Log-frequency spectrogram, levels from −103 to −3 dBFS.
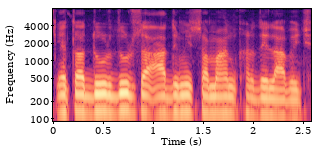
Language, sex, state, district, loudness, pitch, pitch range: Maithili, male, Bihar, Supaul, -16 LUFS, 125 Hz, 120-130 Hz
